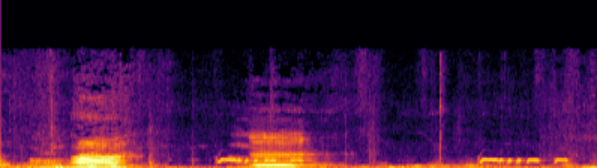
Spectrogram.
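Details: Cows on a traditional village farm give two loud, drawn-out moos, rich and rising then falling, with softer lowing between.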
